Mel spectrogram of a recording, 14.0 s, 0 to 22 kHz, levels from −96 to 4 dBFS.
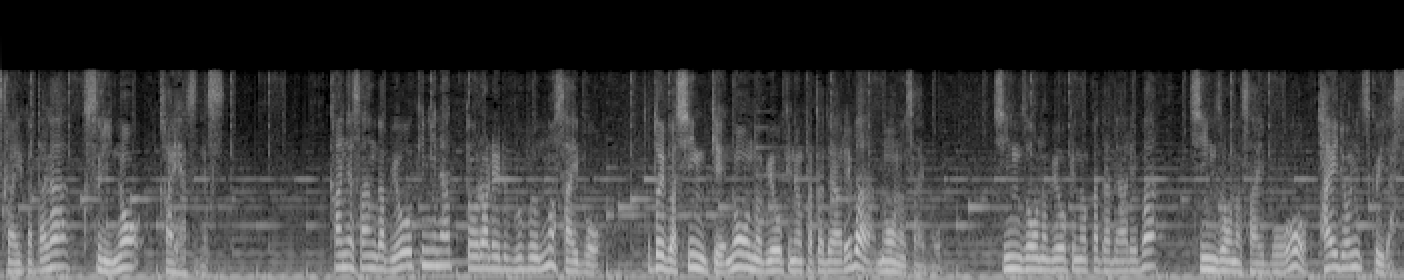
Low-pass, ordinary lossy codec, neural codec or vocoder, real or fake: none; none; none; real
